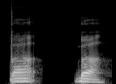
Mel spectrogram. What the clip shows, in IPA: k͡p ɡ͡b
